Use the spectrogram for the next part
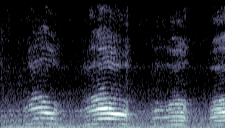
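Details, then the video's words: Male cat calling to a female cat in heat for mating: four clear, harmonic meows in a row, each rising then sagging, the second loudest and longest, in a quiet setting. "Male Cat Calling Female In Heat Sounds"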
